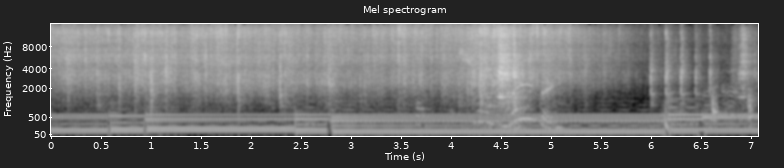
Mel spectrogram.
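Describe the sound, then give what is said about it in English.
Food sizzles in a hot pan with a steady hiss. Midway there is a brief flurry of stirring and scraping, all over a constant low droning tone. “Okay, and then give it a little stir.”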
